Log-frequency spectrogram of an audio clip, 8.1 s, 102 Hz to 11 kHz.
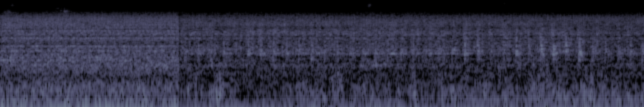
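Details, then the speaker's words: Volvo 240 B230F with LH2.2 ignition, timing several degrees off before being reset to 12° BTDC: lumpy, uneven idle with an irregular pulse and a shaky low thrum. Rough idle from retarded ignition timing. "so that's that cracked off he shakes like a dog"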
